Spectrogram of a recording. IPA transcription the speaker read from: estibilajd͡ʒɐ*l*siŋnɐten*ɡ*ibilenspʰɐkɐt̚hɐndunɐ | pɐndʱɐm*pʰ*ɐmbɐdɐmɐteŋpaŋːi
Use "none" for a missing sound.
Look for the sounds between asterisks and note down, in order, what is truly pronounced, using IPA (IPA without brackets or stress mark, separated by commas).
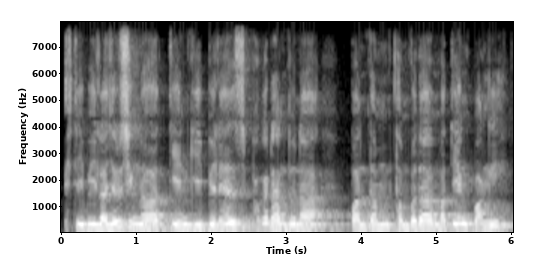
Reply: ɾ, ɡ, tʰ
